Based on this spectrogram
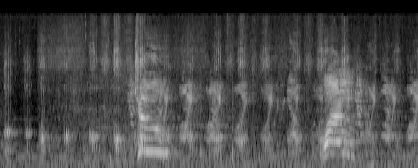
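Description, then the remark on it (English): A person sitting on the floor imitates a pig in a game called Boar on the floor, oinking for sausages, letting out a series of nasal, grunting oinks with a couple of louder squealing bursts, fairly loud, with other voices murmuring in the background. “Oink for your sausages, Piggy. Oink, oink.”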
